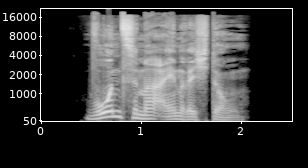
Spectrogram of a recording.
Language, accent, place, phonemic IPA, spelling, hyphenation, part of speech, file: German, Germany, Berlin, /ˈvoːnt͡sɪmɐˌʔaɪ̯nʁɪçtʊŋ/, Wohnzimmereinrichtung, Wohn‧zim‧mer‧ein‧rich‧tung, noun, De-Wohnzimmereinrichtung.ogg
- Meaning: living room design, living room furniture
